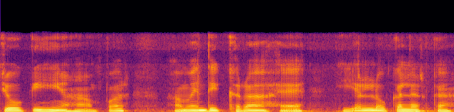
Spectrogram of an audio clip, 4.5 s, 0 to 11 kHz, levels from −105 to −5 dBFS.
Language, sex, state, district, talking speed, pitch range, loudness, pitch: Hindi, male, Himachal Pradesh, Shimla, 145 wpm, 110-135 Hz, -15 LUFS, 120 Hz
